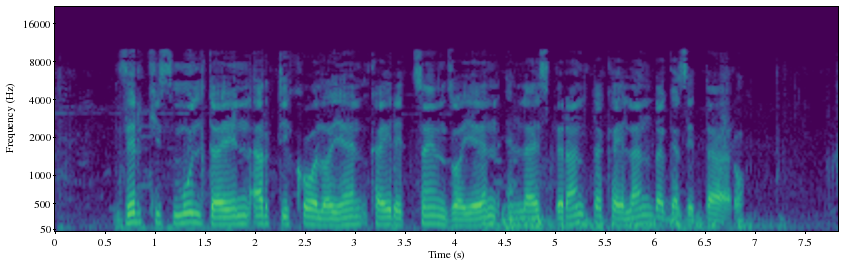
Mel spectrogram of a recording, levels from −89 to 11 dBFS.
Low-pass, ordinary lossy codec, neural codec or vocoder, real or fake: 9.9 kHz; MP3, 96 kbps; none; real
